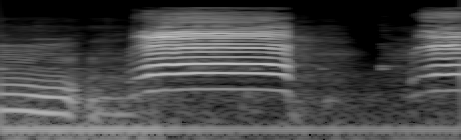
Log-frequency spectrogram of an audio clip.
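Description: An orphaned lamb bleats loudly and close by, with one long wavering bleat in the middle, a shorter cry before it and another starting at the end.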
